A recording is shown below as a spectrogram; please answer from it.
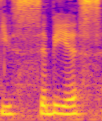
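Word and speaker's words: Eusebius: to this historian guy named i think eusibius i think is how his name is pronounced and so they were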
